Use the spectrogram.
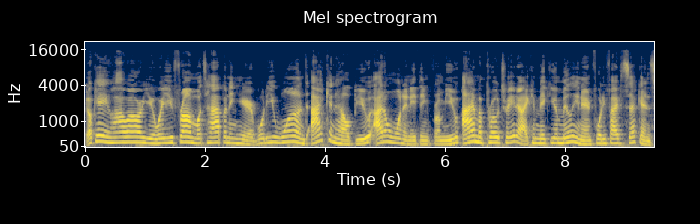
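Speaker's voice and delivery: high-pitched, over-friendly sales patter; mock a scammer buttering up a victim; hammed-up eager pro trader, pitched high; super-nice scammer. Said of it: "trying to be super nice".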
